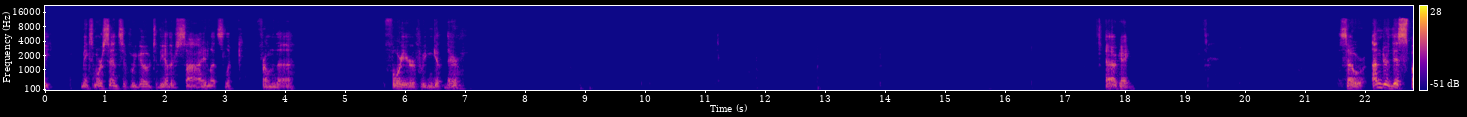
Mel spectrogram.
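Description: A middle-aged man talks calmly through an online call, in short bursts with long pauses.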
